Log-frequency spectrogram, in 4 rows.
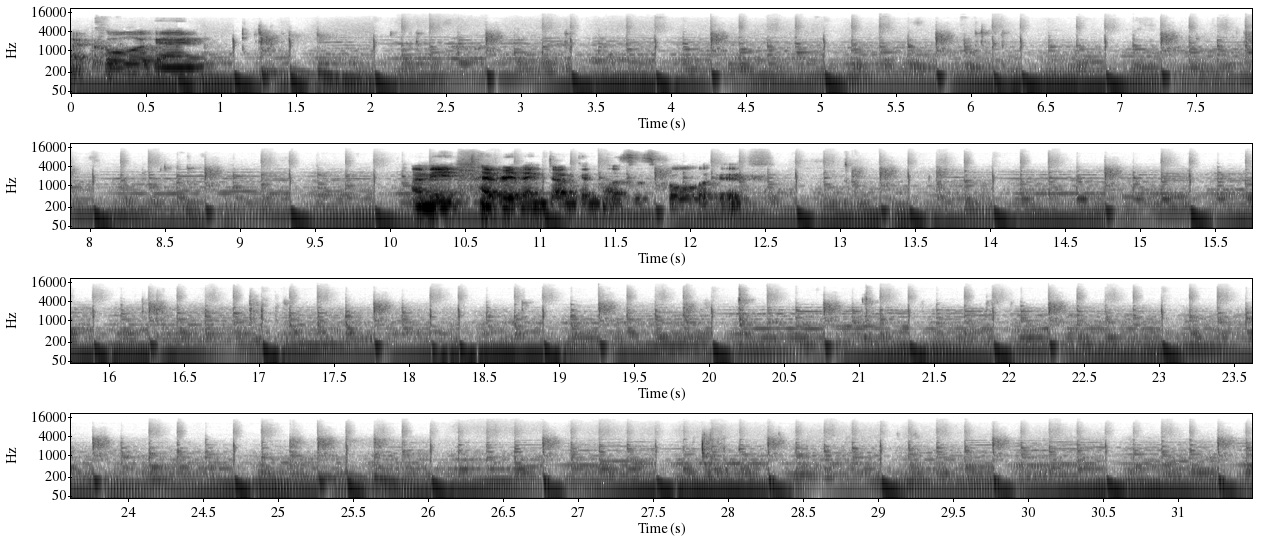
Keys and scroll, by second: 1.2 ctrl+z, 2.1 ctrl+z, 3.1 z, 6.0 ctrl+z, 7.6 ctrl+z, 8.4 ctrl+z, 12.4 space, 16.2 ctrl+z, 17.0 ctrl+z, 18.6 x, 20.2 space, 21.8 x, 27.8 ctrl+z, 28.3 space.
